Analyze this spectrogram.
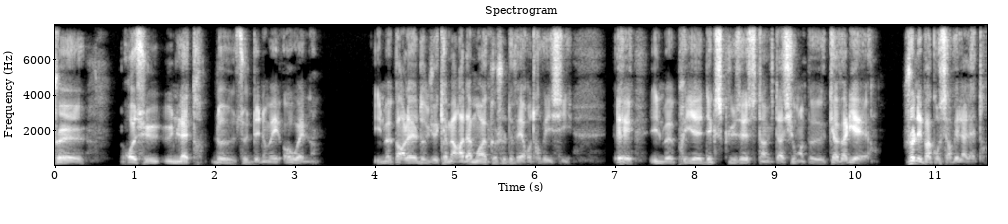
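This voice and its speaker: Soft-spoken and raspy, a man performs in a put-on character voice. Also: moderate pace. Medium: read story. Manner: murmuring, terse.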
